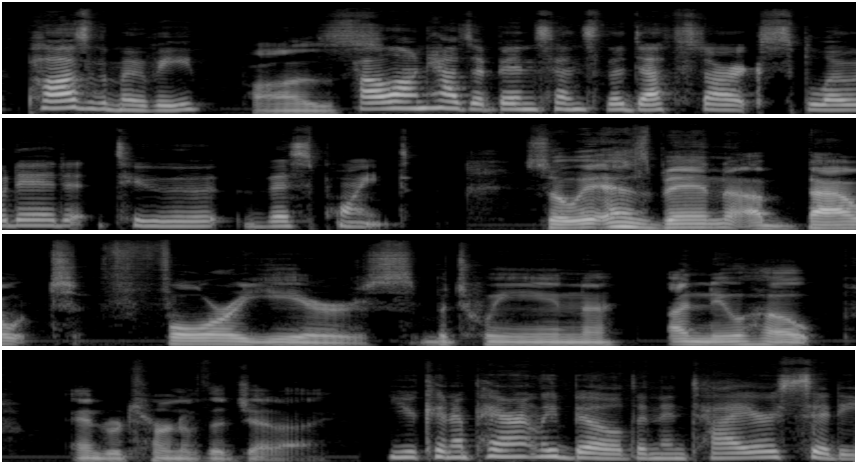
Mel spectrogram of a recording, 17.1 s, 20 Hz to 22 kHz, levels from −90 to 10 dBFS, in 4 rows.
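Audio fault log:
Nothing to log: no faults heard at any point in the speech.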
